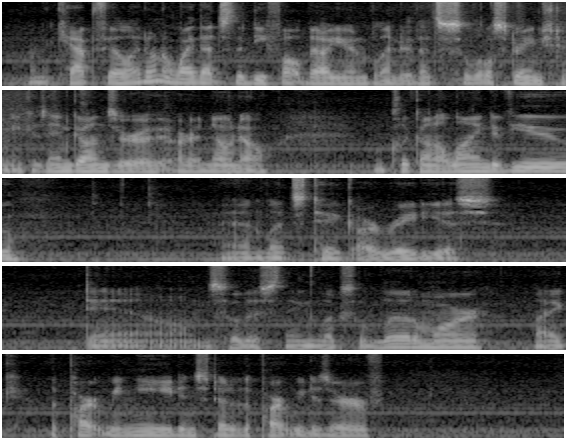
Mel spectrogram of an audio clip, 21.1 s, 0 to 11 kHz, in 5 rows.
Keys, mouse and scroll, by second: 7.0 click, 9.4 click, 11.2 click.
